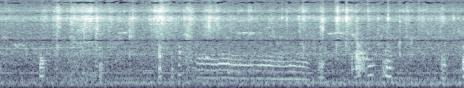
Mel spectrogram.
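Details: Chickens in a sunny backyard coop with many roosters: scattered clucks, then a sustained harmonic call held for over a second, falling slightly, followed by more brief clucking.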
